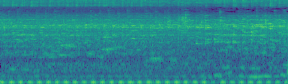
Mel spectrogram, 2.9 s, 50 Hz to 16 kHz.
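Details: Suzuki Smash 110 that would not start, fixed by repairing a broken power supply wire and pulser problem; small single now settles into an even, regular low putt-putt idle with no misses or stumbles, healthy.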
